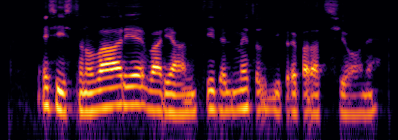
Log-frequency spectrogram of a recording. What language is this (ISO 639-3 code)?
ita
